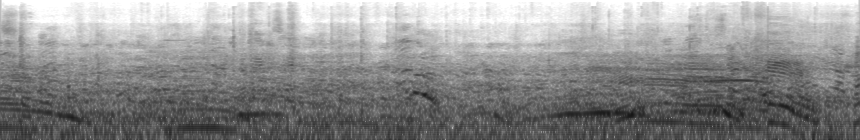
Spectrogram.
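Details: Dairy cattle and calves of improved breed at the Raniganj cattle market in Dinajpur give several short moos, clearest toward the end, beneath continuous human voices and crowd noise.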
